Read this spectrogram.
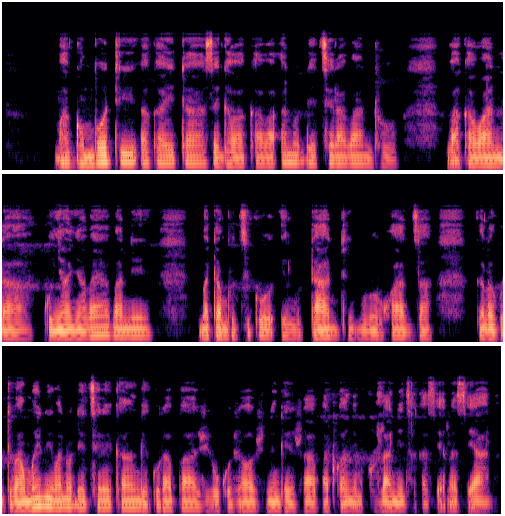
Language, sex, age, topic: Ndau, male, 36-49, health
